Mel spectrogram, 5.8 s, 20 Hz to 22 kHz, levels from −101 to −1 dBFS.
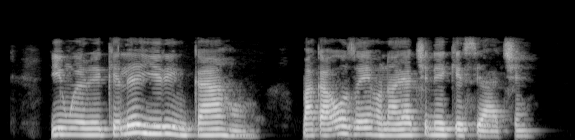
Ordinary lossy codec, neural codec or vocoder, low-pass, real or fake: none; none; 7.2 kHz; real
